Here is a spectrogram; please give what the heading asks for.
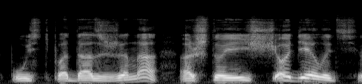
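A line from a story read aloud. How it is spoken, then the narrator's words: Growling. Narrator (Russian): рычал он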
